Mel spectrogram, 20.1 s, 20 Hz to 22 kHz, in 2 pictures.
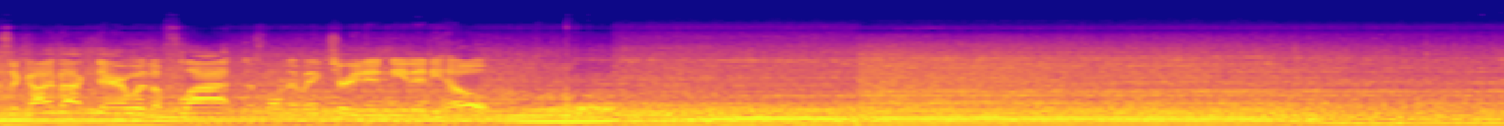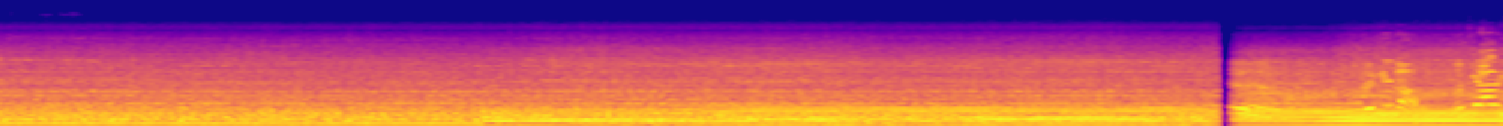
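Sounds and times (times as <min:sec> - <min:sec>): utility vehicle engine running: 0:00.0 - 0:20.0.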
